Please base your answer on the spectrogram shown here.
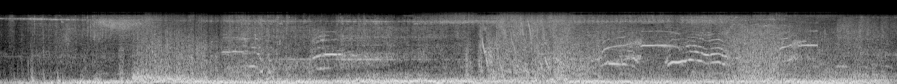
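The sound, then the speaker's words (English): A house exploding in a Rambo action film during a scene with a Russian attack helicopter: a loud, sustained roaring crash and rumble that fills the whole clip, with high, wavering tones sweeping over it. “Rambo leaps a low stone wall on horseback, then dismounts and takes cover by a house, which explodes.”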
